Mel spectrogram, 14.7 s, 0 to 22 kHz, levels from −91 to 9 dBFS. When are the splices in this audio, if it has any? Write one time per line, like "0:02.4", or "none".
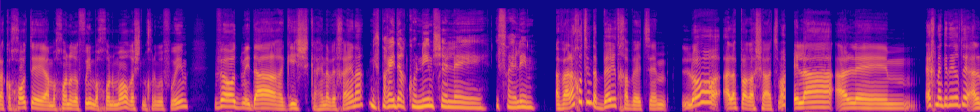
0:08.2
0:11.8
